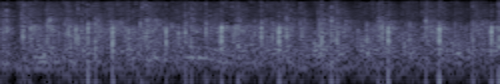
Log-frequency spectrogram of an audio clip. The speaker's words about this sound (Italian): però questa sera davvero sei stata meravigliosa, un applauso ancora.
